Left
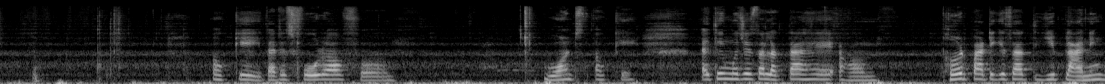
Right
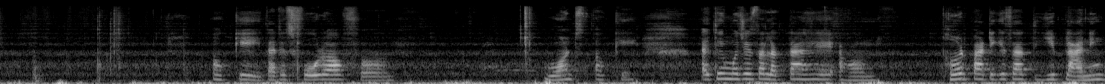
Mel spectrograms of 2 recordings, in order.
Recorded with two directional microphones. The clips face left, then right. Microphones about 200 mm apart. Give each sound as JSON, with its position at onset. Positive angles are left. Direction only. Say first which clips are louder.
{"t": 2.0, "sound": "speech", "louder": "left 6 dB", "side_deg": 45}
{"t": 5.2, "sound": "a woman's voice", "louder": "left 5 dB", "side_deg": 35}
